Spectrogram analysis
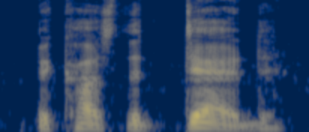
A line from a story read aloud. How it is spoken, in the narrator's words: Utrina snarled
